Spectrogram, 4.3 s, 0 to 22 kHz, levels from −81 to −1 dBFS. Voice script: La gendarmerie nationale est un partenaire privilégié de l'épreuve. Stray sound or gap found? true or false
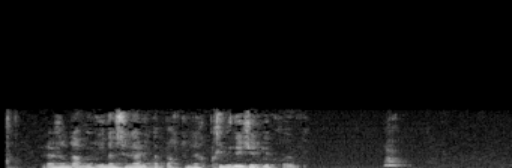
true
